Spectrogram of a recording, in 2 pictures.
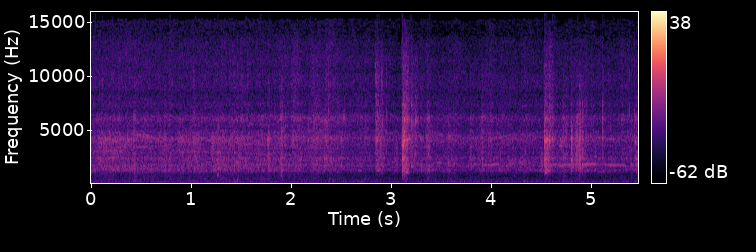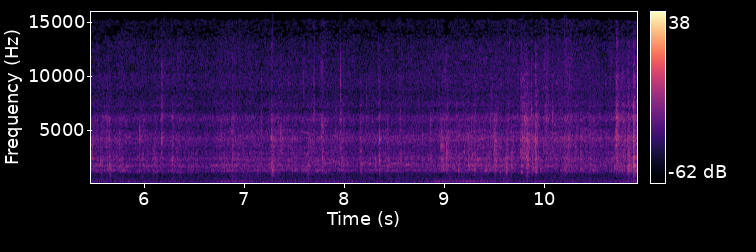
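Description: Off-road vehicle engine running at a low, steady pace over a rough dirt trail, with rattling and wind noise on the microphone. A few sharp knocks stand out, about three seconds in, near the middle and about eight seconds in.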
